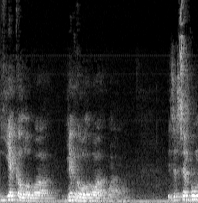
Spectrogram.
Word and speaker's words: YKLWA: YKLWA. Pronounced Yekalawa.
